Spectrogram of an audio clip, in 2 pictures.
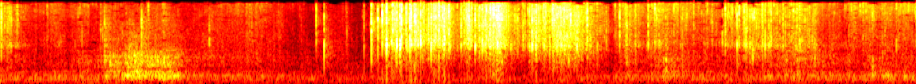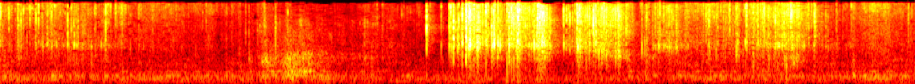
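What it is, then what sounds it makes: Dry, brittle soap curls crushed into flakes. A hand with long painted nails crushes a thin, brittle, hollow cream-colored dry soap curl, crumbling it into flakes over a pile of soap flakes on a wooden table. Dense, bright, dry crinkling and crunching comes in two loud bursts, near the start and again toward the end, with quieter rustling crackles in between.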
